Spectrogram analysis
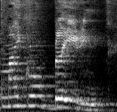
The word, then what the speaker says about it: microblading: pronuncia tá o nome se escreve microblading mas se pronuncia microblade enrolando o final na língua mesmo tá gente Então microblade esse é o certo de se pronunciar ok porque é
